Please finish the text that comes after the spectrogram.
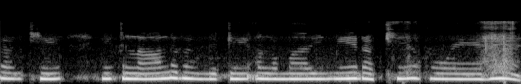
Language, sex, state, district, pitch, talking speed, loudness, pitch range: Hindi, female, Odisha, Khordha, 260 Hz, 105 wpm, -12 LUFS, 255-270 Hz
